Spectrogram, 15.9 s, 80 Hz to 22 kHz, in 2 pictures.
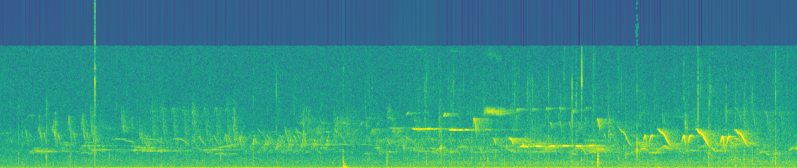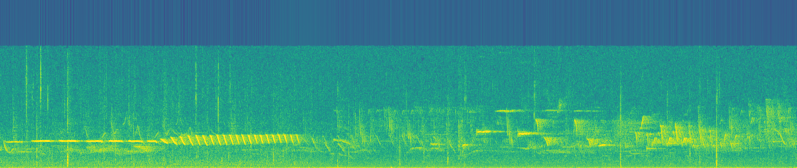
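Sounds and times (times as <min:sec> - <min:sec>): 
many wild birds singing and calling in the morning: 0:00.0 - 0:15.9
low steady outdoor rumble: 0:00.7 - 0:12.7.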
